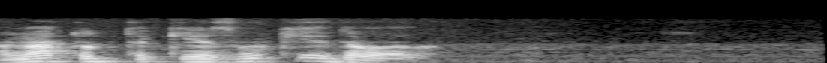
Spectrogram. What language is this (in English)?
Russian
